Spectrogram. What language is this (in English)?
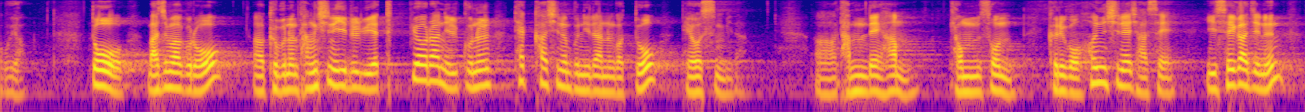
Korean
